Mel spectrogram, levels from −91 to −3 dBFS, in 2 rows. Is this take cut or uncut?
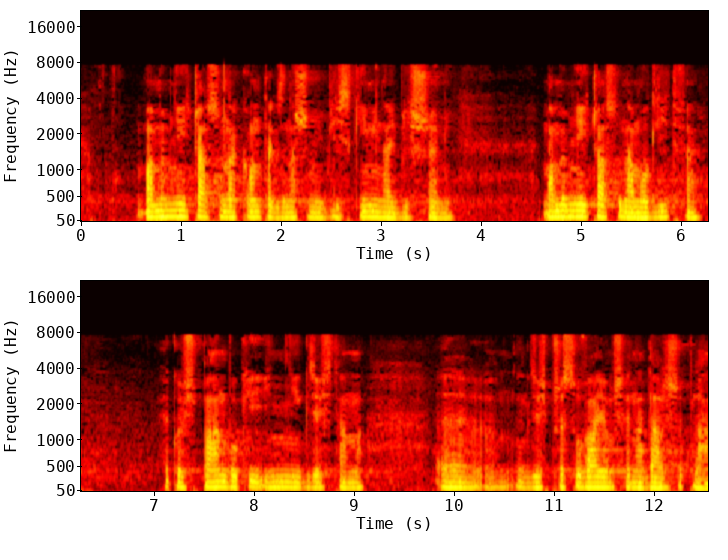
uncut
